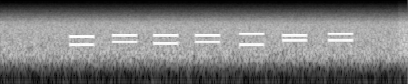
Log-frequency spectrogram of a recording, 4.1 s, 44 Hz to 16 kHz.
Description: DTMF, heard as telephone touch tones, dialled by hand, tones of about 250 ms, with radio hiss and a squelch burst at the end. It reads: 185830#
